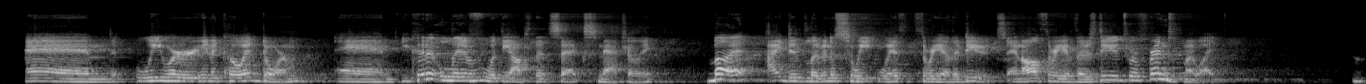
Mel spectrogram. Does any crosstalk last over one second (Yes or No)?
No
